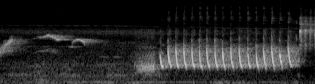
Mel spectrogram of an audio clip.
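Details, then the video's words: Samyong giving a loud, clear song: soft scattered notes at first, then a fast buzzy trill of about twenty even, rapidly repeated notes lasting over a second, ending in a high upslurred note. "Inilah real samyong 1001 suara... Suara kencang, jernih, materi 1 hutan"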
